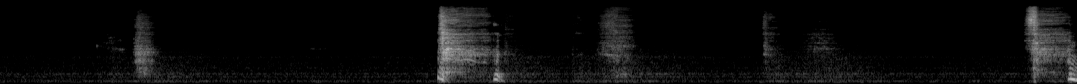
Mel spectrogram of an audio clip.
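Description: A young woman speaks softly and haltingly, close to a webcam microphone.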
